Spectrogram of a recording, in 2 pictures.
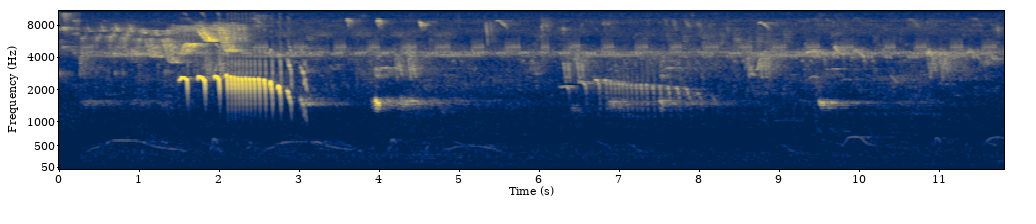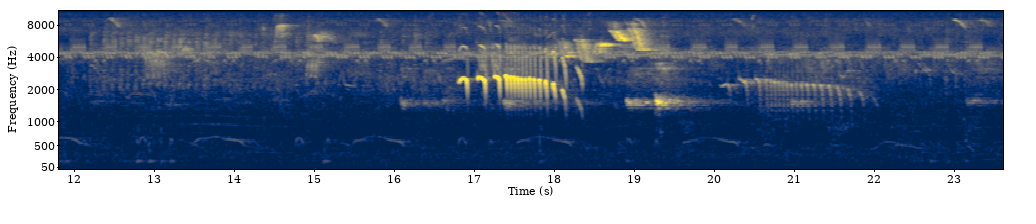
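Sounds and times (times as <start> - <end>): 
insect chorus buzzing: 0.0 - 23.6
bird trilling: 0.3 - 5.5, 11.6 - 23.6.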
